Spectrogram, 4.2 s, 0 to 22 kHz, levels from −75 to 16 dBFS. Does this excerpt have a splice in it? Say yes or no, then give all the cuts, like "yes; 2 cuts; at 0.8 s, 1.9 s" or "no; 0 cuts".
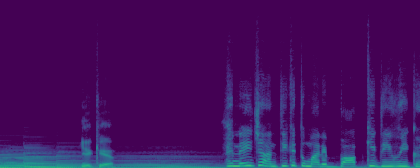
yes; 1 cut; at 2.2 s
